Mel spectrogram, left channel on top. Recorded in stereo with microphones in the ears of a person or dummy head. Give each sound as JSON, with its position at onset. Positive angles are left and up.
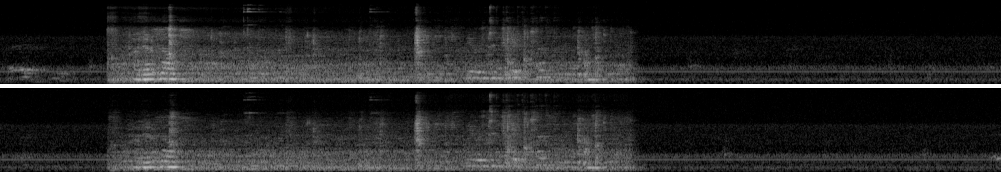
{"t": 1.1, "sound": "a child speaking", "side_deg": 65, "distance_m": 1.2}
